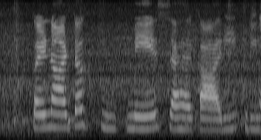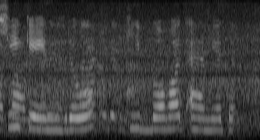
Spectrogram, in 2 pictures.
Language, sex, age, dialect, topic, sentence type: Hindi, female, 18-24, Marwari Dhudhari, agriculture, statement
